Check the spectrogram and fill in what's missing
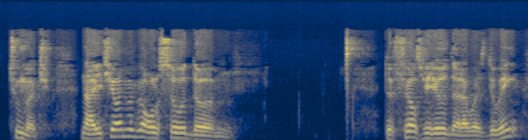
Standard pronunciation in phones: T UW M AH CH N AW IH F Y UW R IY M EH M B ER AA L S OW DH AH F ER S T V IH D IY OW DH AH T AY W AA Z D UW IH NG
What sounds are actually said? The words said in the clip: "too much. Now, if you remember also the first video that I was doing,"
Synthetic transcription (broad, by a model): T UW M AH CH N AW IH F Y UW R IY M EH M B ER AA L S OW DH AH F ER S T V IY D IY OW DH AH T AY W AA Z D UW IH NG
